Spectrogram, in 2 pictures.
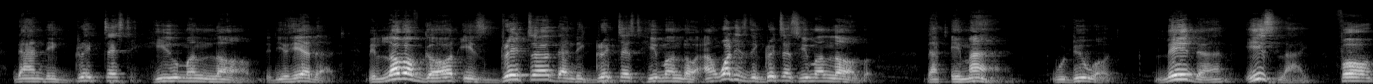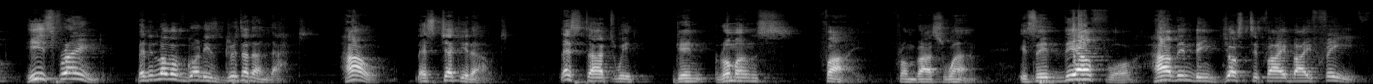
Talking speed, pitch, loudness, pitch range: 155 wpm, 160 Hz, -18 LUFS, 135-185 Hz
